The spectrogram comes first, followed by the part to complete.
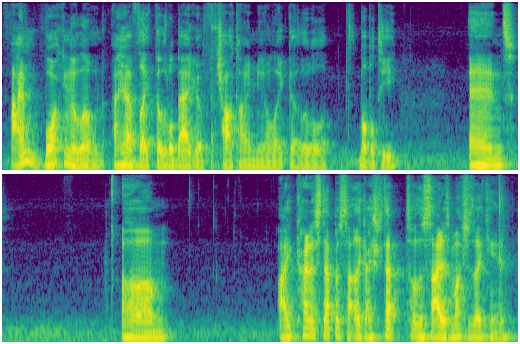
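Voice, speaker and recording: A man in his thirties chatting casually on a livestream, venting and rambling with many fillers and some swearing. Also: mid-range voice. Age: 30s. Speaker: keyboard-building streamer. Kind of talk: casual livestream chat reading viewer comments.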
